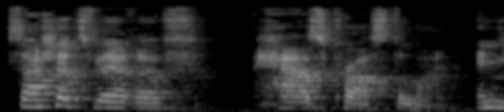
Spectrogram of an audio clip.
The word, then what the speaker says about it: Zverev: Sasha Zverev has crossed the line. And yes, I am actually pronouncing his name the way that it should be pronounced because I am from Germany.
